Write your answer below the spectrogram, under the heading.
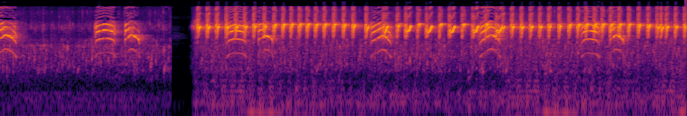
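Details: Trapping lure of wiceh bird calls: a few arched whistles, then a brief silent break, followed by a dense, rapid string of high ticking chirps with repeated curved whistles mixed in.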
